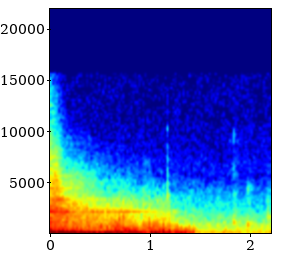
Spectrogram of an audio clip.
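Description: A deep boom closing the intro music, which fades out over about a second and a half to near silence.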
